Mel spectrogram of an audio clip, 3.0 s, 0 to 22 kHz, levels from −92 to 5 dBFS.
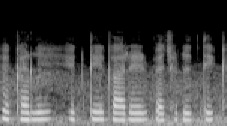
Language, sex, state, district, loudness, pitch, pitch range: Bengali, female, Tripura, West Tripura, -16 LUFS, 220 Hz, 215-225 Hz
